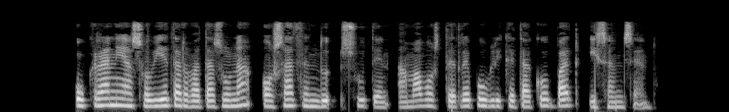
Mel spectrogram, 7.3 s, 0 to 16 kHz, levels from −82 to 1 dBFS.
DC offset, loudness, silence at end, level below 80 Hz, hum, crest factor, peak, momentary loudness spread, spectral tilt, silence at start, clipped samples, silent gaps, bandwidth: under 0.1%; -17 LUFS; 0.8 s; -56 dBFS; none; 18 dB; 0 dBFS; 8 LU; -4 dB/octave; 0.75 s; under 0.1%; 2.55-2.61 s, 5.82-5.88 s; 8 kHz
